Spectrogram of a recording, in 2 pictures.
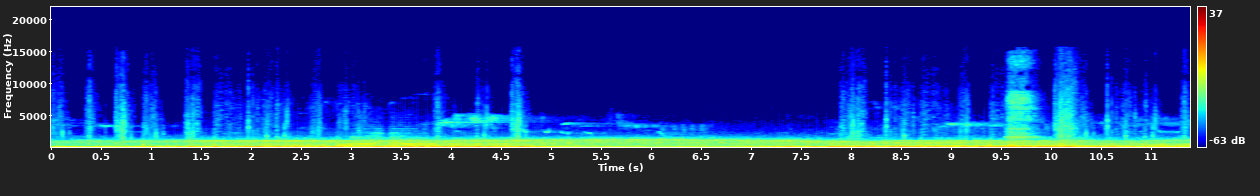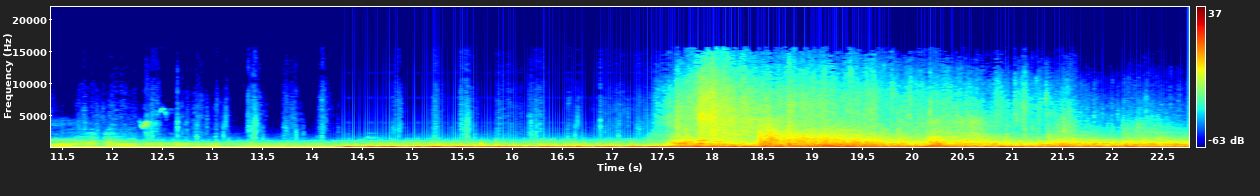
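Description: Light footsteps patter on stone.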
